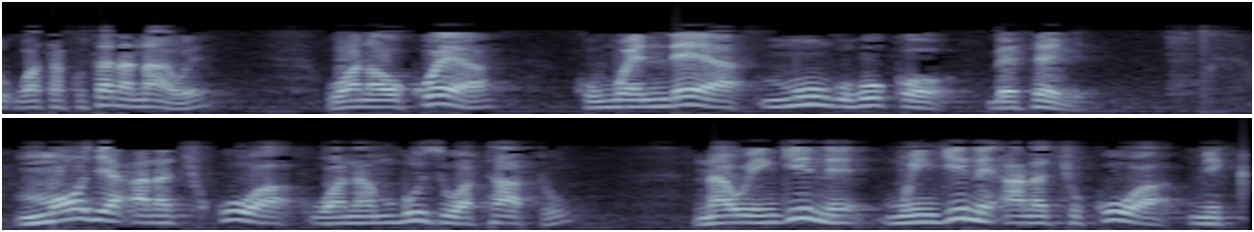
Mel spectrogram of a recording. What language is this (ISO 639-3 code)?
swa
